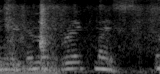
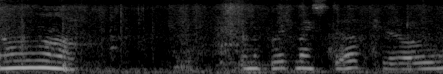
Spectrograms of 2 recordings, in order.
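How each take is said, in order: First: Said in the usual way. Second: Slow, sing-song mild scold; slow, gentle reproach to the dog; drawn-out scolding. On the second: Real, not acted. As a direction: stretch it out like scolding a puppy.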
